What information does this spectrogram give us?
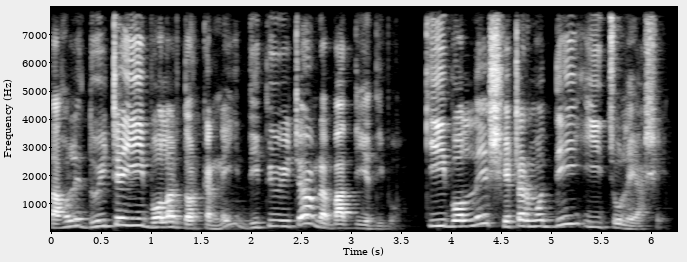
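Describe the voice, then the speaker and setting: A man teaching Japanese pronunciation, explaining rules patiently and sounding out vowels slowly. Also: high voice. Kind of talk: language lesson.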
